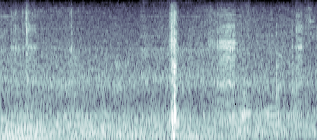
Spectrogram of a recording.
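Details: A vehicle rumbles steadily through the whole stretch, with a single sharp click near the middle and faint indistinct voices, and no animal sound.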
